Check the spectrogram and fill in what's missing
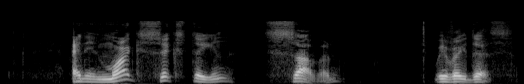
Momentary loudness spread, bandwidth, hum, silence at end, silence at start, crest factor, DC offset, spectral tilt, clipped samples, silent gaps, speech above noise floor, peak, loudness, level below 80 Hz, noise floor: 19 LU; 8 kHz; none; 0.35 s; 0.7 s; 20 dB; under 0.1%; -6.5 dB/octave; under 0.1%; none; 49 dB; -6 dBFS; -24 LUFS; -70 dBFS; -72 dBFS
